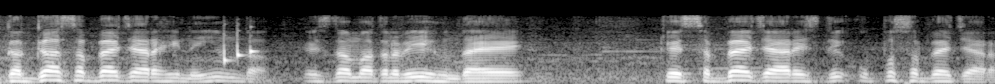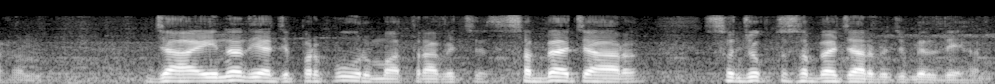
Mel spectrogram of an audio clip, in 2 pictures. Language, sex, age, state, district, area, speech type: Punjabi, male, 45-60, Punjab, Mansa, urban, spontaneous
